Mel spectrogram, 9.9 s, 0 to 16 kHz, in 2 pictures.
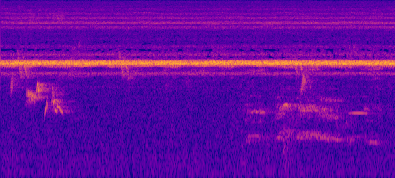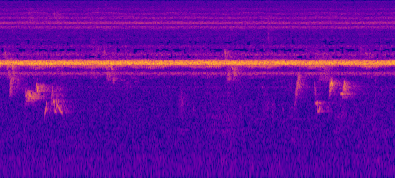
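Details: Lure Red-whiskered bulbul singing in competition during a trapping session at Chùa Hương, Vietnam, on 22 June 2016. A few bubbly, warbled phrases come several seconds apart over a constant shrill cricket-like drone.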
